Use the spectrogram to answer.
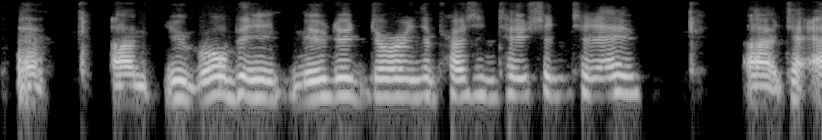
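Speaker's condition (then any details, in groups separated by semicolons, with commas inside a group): Head and neck cancer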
